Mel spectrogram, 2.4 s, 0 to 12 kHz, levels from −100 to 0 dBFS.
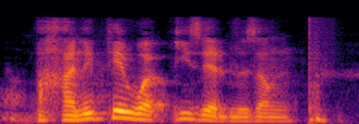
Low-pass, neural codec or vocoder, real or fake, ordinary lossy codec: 7.2 kHz; codec, 16 kHz, 1 kbps, FunCodec, trained on LibriTTS, 50 frames a second; fake; AAC, 48 kbps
